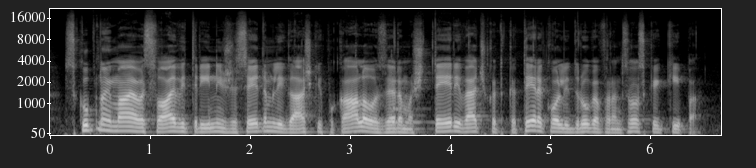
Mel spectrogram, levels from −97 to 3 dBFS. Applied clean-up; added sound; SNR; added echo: none; Bowed string instrument; 20 dB; none.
